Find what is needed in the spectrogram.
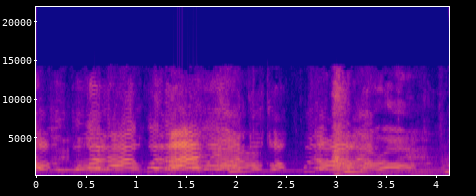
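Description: Several children's high voices calling out excitedly in short bursts, over background music with long held notes.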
